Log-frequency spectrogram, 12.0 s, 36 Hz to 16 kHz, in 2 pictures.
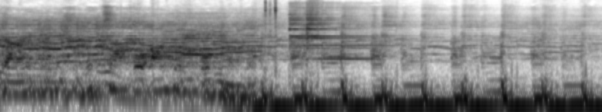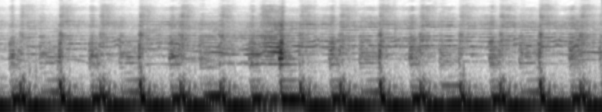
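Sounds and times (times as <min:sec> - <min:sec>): loud music with steady beat: 0:00.2 - 0:12.0.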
